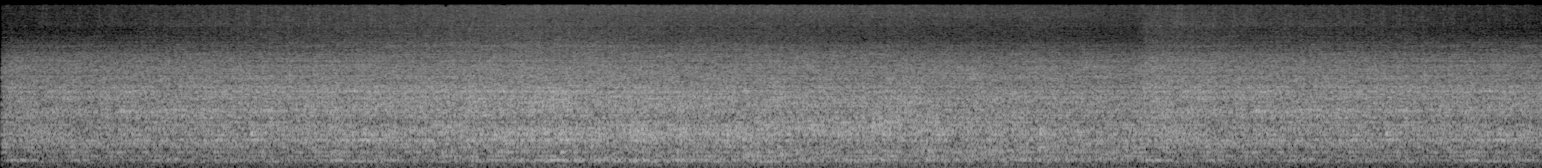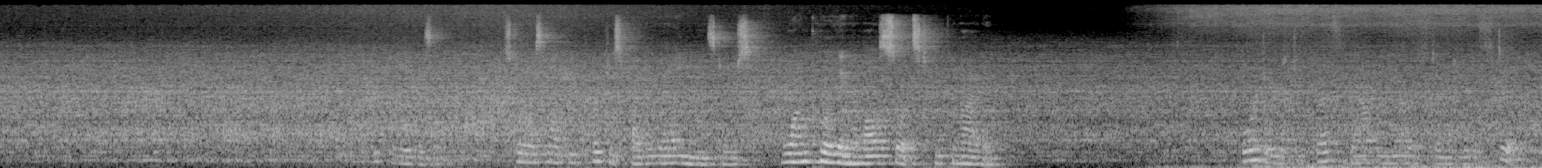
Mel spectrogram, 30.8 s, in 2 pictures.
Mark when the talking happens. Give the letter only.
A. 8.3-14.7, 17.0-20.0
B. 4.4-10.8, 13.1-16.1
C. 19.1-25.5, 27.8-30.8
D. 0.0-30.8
C.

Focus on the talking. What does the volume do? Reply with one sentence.
The loudness of the talking goes up, then down.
